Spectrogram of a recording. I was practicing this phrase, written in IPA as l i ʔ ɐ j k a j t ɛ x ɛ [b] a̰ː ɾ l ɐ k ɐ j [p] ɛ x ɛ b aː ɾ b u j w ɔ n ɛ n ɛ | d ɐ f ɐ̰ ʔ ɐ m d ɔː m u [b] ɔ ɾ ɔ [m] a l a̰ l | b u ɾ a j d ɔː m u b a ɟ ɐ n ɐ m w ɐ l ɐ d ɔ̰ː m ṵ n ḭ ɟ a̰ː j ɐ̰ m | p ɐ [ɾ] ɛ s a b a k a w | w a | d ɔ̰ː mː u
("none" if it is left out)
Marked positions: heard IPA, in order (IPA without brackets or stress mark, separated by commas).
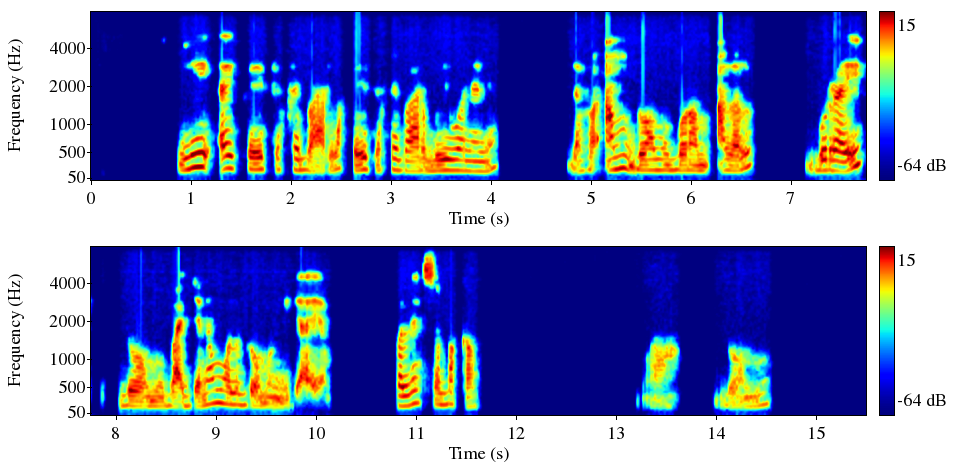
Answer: b, t, b, m, l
